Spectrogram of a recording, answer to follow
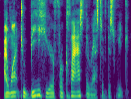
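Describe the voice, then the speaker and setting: A man in his late thirties, a podcast guest telling stories in a relaxed, unhurried way with many restarts. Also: lowish voice. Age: late 30s. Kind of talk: casual storytelling interview.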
